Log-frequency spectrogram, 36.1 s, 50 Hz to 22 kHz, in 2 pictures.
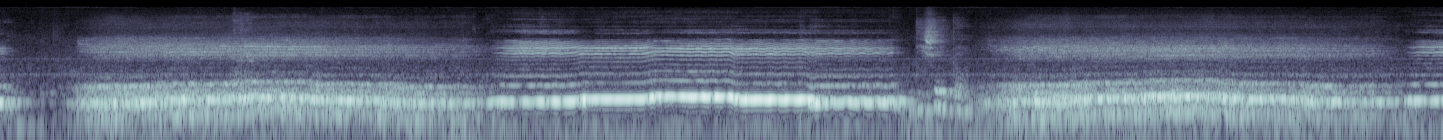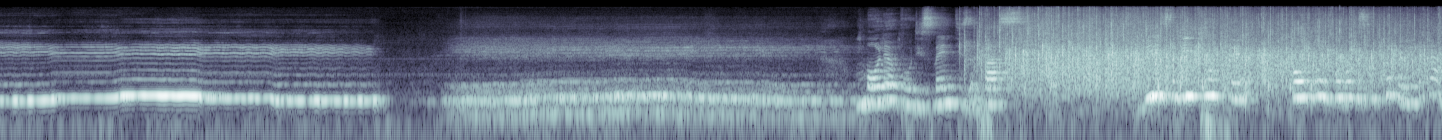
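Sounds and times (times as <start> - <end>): woman singing with vibrato: 0.0 - 0.2, 6.1 - 11.4, 17.6 - 22.9, 28.7 - 31.0, 32.2 - 36.0
audience singing back: 0.9 - 6.4, 12.3 - 17.4, 23.6 - 28.7, 30.3 - 36.0.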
